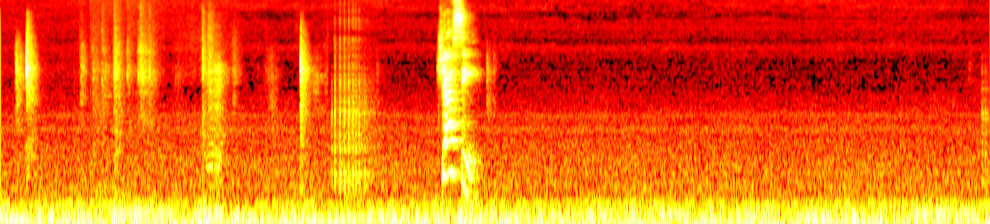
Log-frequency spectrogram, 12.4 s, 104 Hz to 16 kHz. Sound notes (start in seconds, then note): 3.7 floor creaking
